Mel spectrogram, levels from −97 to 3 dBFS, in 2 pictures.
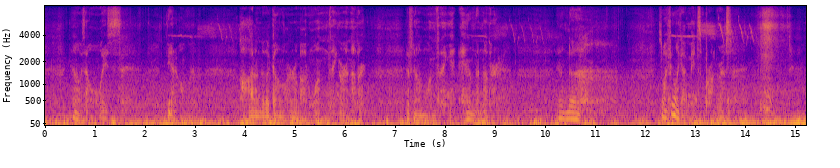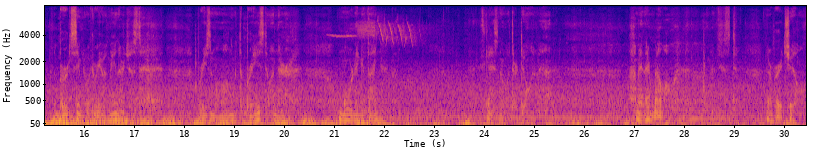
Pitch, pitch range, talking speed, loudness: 90 Hz, 80-95 Hz, 130 wpm, -32 LUFS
